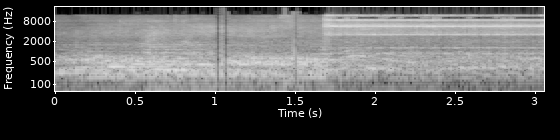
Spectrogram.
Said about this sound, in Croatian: Zvono u pojedinim školama u Srbiji nije značilo i početak prvog časa.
